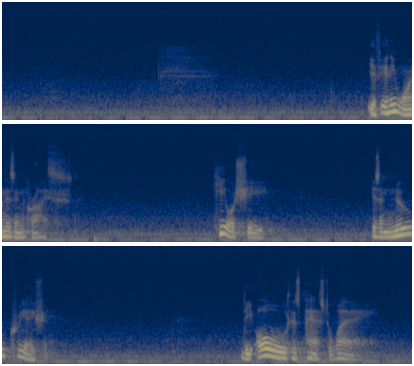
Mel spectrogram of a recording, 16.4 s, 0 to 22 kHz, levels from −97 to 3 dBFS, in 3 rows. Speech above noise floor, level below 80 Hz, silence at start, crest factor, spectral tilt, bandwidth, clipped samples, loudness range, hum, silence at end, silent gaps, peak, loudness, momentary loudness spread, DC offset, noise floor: 25 dB; -62 dBFS; 0 s; 22 dB; -9 dB/octave; 19 kHz; under 0.1%; 22 LU; none; 0.15 s; none; -20 dBFS; -37 LUFS; 28 LU; under 0.1%; -61 dBFS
